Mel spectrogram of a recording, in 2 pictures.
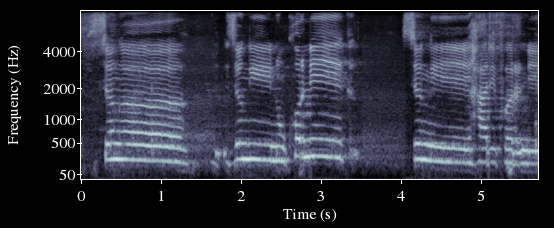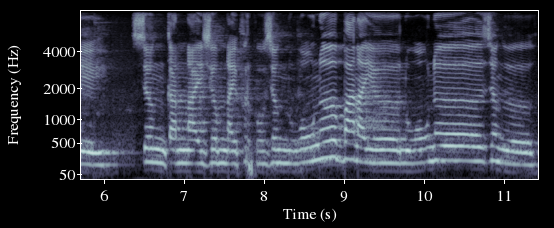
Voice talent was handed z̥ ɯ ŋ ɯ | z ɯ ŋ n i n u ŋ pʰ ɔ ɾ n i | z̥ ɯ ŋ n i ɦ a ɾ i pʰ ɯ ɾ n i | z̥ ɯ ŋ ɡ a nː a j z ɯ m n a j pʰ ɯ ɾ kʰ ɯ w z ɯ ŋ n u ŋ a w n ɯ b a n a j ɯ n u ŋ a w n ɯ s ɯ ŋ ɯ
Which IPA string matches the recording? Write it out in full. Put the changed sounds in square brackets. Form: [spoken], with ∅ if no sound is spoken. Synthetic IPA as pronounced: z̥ ɯ ŋ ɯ | z ɯ ŋ n i n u ŋ [kʰ] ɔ ɾ n i | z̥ ɯ ŋ n i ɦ a ɾ i pʰ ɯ ɾ n i | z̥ ɯ ŋ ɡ a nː a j z ɯ m n a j pʰ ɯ ɾ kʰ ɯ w z ɯ ŋ n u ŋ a w n ɯ b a n a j ɯ n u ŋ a w n ɯ [z] ɯ ŋ ɯ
